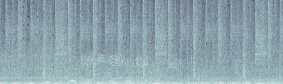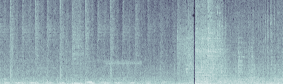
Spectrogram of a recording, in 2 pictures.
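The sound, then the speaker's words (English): A pickup truck's clutch explodes after its engine has been thrashed during a wheat harvest. A steady, loud mechanical drone with rattling runs for several seconds before one sharp, violent bang near the end, followed by a harsh rushing noise. “With smoke billowing from their machine, the technos abandon ship. What's that? Is that the... The clutch? The pickup's clutch has exploded after Tim thrashed the engine,”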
